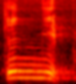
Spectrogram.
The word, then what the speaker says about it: 깻잎: 어쨌든간에 자 저 친구 바람을 때 우리가 게입 주세요 이렇게 안 하죠 항상 발음할 때 어떻게 하냐면 깻잎 이런 식으로 발음을 하게 되죠 자 보세요 우리가이 친구는요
